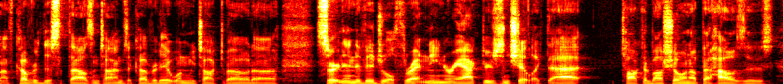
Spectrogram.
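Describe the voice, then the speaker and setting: A man with a lowish, gravelly voice reacts to a rap album as a reviewer. He talks casually and swears freely, digging into the lyrics with a self-described country boy's enthusiasm. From Wisconsin. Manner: animated, profane, self-styled country boy breaking down lyrics.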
